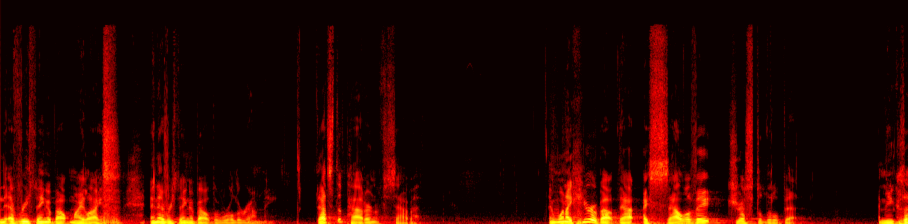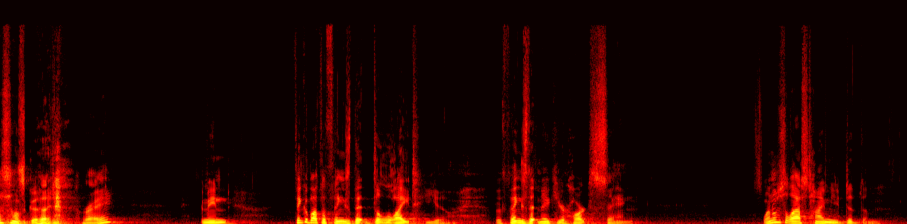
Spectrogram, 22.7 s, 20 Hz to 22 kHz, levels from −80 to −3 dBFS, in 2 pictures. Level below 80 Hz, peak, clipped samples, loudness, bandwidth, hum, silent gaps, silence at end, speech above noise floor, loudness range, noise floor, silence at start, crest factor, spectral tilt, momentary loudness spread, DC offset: -60 dBFS; -4 dBFS; under 0.1%; -25 LUFS; over 20 kHz; none; none; 0.35 s; 40 dB; 6 LU; -64 dBFS; 0 s; 22 dB; -7 dB/octave; 16 LU; under 0.1%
